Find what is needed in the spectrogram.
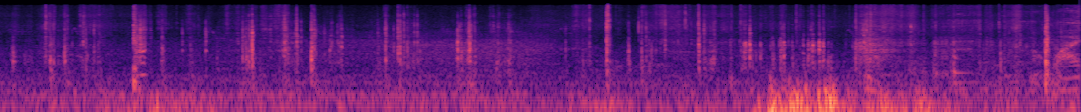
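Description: Plastic steering column cover being fitted back into place by hand, with scattered clicks and knocks of plastic against plastic. About eight seconds in there is a louder low thudding as the cover is pressed home.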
